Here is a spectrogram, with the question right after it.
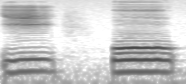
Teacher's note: तो संवृत का अर्थ होता है कम खुलना, अर्थात जिन स्वरों के उच्चारण में मुख कम खुलता है उन्हें संवृत स्वर कहते हैं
